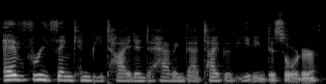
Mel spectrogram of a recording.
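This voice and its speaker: A young woman speaks straight to her viewers in an earnest, rambling vlog, circling back on herself. Her voice sits a little low for a woman, and she is open and emotional. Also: steady tone, quick pace, creaky, darkish tone, husky. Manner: earnest, rambling, emotional, with frequent restarts and laughs. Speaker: vlogger. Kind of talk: casual heartfelt vlog talk.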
